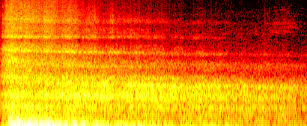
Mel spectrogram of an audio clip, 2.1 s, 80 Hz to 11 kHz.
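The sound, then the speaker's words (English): A single long, breathy exhale through the mouth forms the slow eight-count out-breath of a 4-7-8 breathing exercise. It starts strong and fades steadily over about two seconds. “Once you've held your breath for seven, it's an exhale through the mouth for eight.”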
